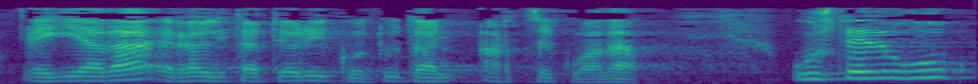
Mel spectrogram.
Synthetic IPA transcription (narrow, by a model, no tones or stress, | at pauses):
e̞ɣiaðae̞realit̪at̪e̞o̞ɾiko̞nt̪ut̪anaɾt͡se̞ko̞að̞a | ust̪e̞ðuɣu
